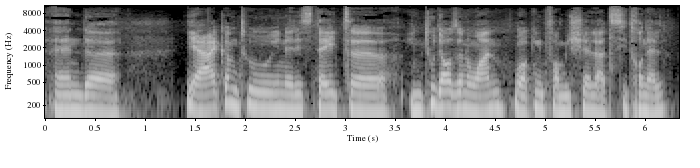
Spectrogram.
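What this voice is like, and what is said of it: French accent. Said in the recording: “I noticed from your accent you might be not from Texas ... Oh, you're French.”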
